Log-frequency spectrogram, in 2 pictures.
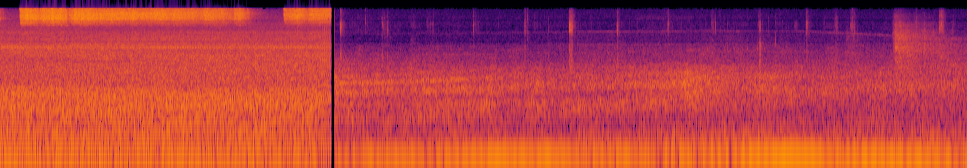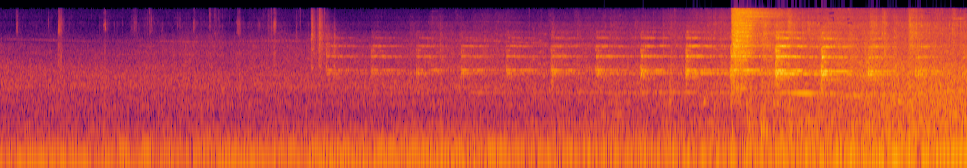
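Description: Caltrain diesel commuter train arriving: a low diesel rumble throughout, with steady high squealing tones from the slowing train setting in and growing louder as the locomotive and bilevel cars draw alongside near the end. It opens with a steady hiss beside a standing locomotive that cuts off about five seconds in.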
